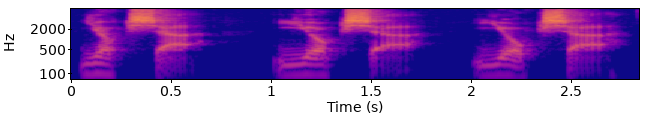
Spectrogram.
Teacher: esse R no final no inglês britânico eles não pronunciam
